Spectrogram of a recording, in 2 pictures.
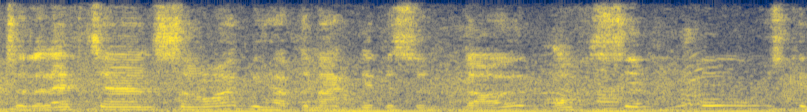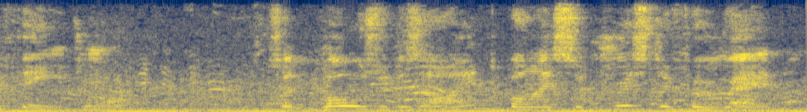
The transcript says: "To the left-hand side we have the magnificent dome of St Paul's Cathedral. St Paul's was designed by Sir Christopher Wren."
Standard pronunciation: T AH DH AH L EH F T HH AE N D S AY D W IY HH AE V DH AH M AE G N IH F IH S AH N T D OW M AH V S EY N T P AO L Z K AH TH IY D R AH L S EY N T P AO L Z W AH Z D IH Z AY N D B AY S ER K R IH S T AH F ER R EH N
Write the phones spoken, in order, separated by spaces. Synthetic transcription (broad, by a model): T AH DH AH L EH F T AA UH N S AY D W IY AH V DH AH M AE G N IH F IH S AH N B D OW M AH V S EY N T P AO L Z K AH TH IY D R AH L S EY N P AO L Z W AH D IH Z AY N B AY S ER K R IH S T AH F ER R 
